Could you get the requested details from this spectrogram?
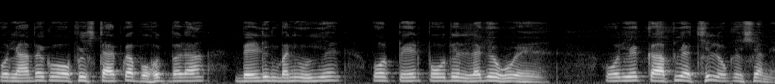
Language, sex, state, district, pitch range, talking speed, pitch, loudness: Hindi, male, Delhi, New Delhi, 155-175 Hz, 200 wpm, 165 Hz, -17 LUFS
